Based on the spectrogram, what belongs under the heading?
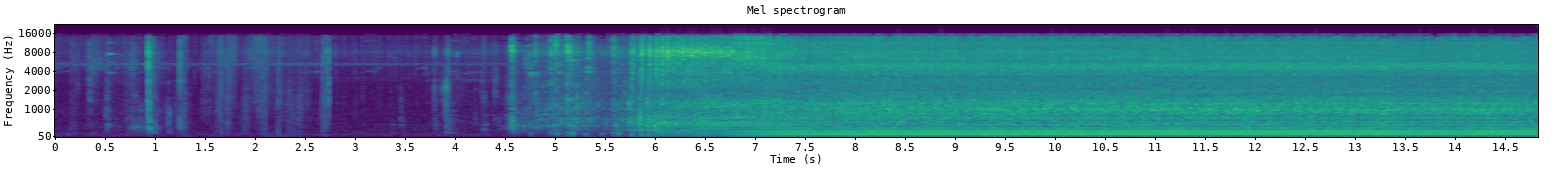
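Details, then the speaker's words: Toro SR4 lawnmower with Loncin Chinese clone engine and fabricated auto choke, cold morning start; recoil pull, then the engine catches first try and settles into a steady even run with no misses. "It's an auto choke. First try in the morning, cold start. How about that?"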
